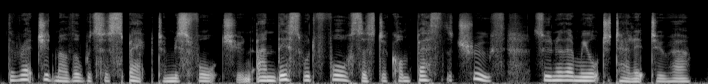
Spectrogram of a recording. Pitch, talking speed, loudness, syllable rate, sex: 170 Hz, 210 wpm, -19 LUFS, 5.3 syllables/s, female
